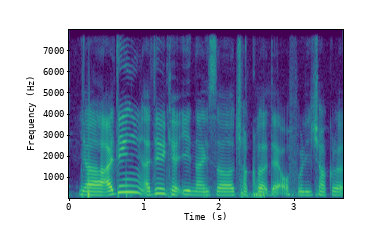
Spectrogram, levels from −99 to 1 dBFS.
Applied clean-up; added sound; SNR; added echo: none; none; none; none.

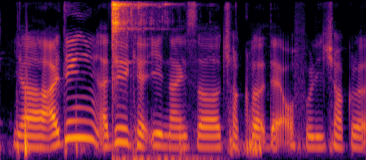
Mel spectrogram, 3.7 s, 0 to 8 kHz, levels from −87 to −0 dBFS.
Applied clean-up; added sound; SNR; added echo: none; Tambourine; -4 dB; none.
